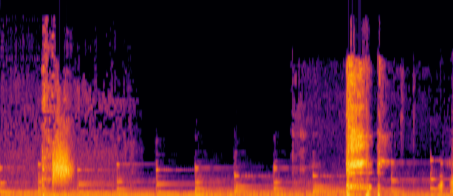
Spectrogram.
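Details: Cough.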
